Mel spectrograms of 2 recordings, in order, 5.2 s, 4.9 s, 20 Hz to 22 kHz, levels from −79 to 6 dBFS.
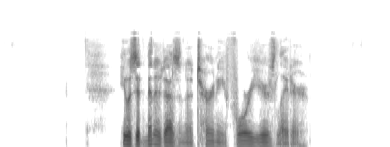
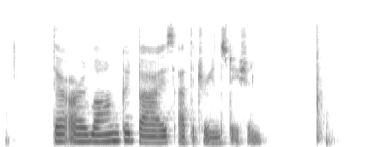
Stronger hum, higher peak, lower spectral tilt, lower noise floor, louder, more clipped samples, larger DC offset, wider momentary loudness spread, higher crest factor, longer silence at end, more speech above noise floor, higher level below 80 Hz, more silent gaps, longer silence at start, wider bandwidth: neither; first, -4 dBFS vs -16 dBFS; about the same, -4.5 dB/octave vs -4.5 dB/octave; first, under -90 dBFS vs -76 dBFS; first, -25 LUFS vs -32 LUFS; neither; neither; about the same, 17 LU vs 15 LU; first, 24 dB vs 18 dB; first, 1.1 s vs 0.5 s; first, over 65 dB vs 45 dB; first, -50 dBFS vs -82 dBFS; neither; first, 1.15 s vs 0.7 s; second, 9.4 kHz vs 11.5 kHz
